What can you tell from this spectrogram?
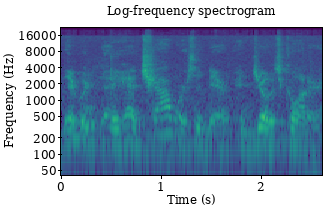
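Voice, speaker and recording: Over noticeable background noise, a man with an American accent speaks fairly slowly at a fairly high pitch. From US South, Mississippi. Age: 90s. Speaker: retired steel mill worker. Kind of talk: oral history interview. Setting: museum interview room. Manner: halting.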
